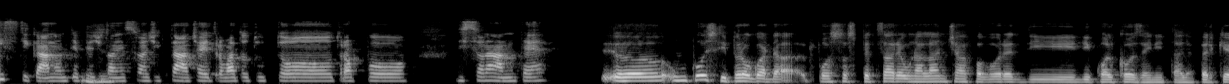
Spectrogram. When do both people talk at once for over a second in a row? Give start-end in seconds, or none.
none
